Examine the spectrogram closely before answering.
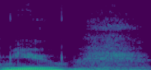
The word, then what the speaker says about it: mu: here and then mu and that's how it's pronounced mu the population mean um n equals sample okay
